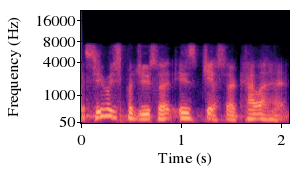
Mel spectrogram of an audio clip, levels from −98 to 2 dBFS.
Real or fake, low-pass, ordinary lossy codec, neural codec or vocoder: fake; 7.2 kHz; Opus, 32 kbps; codec, 16 kHz in and 24 kHz out, 0.6 kbps, FireRedTTS-2 codec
